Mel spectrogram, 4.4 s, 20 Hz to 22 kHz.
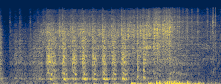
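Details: First start since 2014: quick uneven cranking beats, about two or three a second, then catches and settles into steady idle; normal start.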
